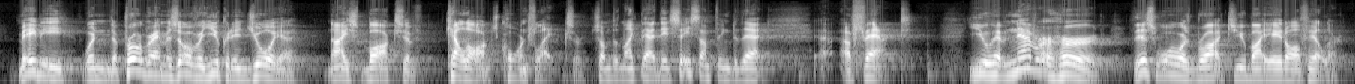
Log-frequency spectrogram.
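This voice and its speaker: A man with an unremarkable speaking voice, fairly high in pitch, with lively intonation at a moderate pace. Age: 60s. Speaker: pastor. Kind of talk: sermon. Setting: church.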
